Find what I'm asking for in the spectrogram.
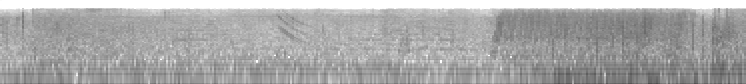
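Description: Ship cannon fire in the game Star Wars Squadrons, aimed at enemy shuttles, heard as a dense, continuous roar of blasts and impacts that swells louder toward the end, with no talking.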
